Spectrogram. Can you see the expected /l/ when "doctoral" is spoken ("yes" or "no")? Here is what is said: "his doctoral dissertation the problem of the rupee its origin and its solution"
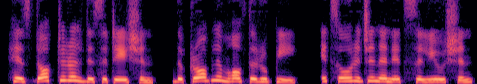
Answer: yes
